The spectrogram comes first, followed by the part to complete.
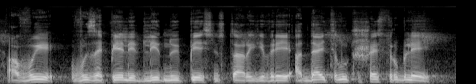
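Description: A man voicing a brash, sharp-tongued woman with a brusque, mocking manner in an audiobook story. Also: deep voice, steady tone, moderate pace, lightly acted. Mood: indignant. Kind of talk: audiobook character acting.

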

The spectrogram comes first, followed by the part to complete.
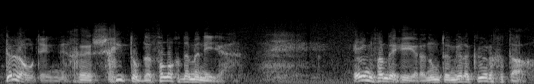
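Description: An actor playing a formal, commanding castaway gentleman in an absurdist radio play, measured and over-polite. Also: fairly low pitch, sing-song, breathy edge. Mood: formal, businesslike. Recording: dull lo-fi old radio recording.

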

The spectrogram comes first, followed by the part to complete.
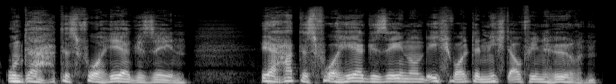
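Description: A man's voice: on the low side, animated, measured pace, husky, dry recording, studio quality. A man voicing a distraught fugitive in an audiobook story, wailing and agitated, full of exclamations and pleading questions. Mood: despairing.

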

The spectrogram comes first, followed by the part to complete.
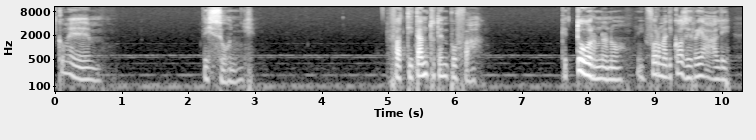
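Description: An actress playing a submissive, nostalgic young bourgeois wife in a literary radio drama, speaking deliberately. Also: female voice, deep voice, a little mellow, full character voice. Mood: nostalgic, dreamy. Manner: slow, deliberate, at times whispered. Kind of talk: dramatic stage reading for radio, literary monologue.

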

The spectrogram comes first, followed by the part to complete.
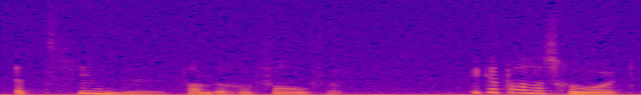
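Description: An actress playing a pushy, sly young newspaper reporter who probes and insinuates in a radio play. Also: female voice, medium pitch, very animated, a little fast, mellow, a little hiss or hum, natural voice, rough recording. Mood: chatty, brazen. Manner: insinuating, probing, brazen.

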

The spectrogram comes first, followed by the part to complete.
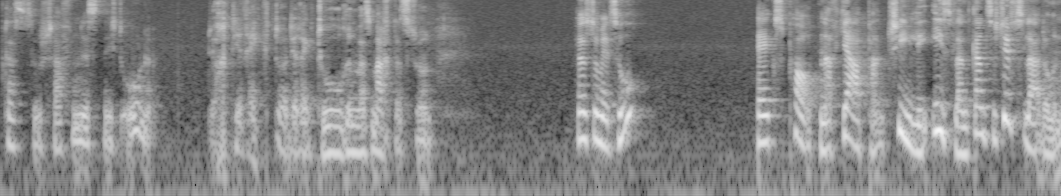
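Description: An actress playing a middle-aged, self-important and intrusive company director in a radio play, rambling and domineering with a creaky voice. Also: female voice, medium pitch, a bit bright, a little hiss or hum. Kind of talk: radio play monologue and dialogue.

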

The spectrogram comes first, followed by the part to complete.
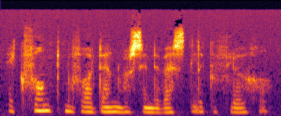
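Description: An actress playing a timid, earnest young wife who tells her own story in a radio drama, with a husky, breathy voice. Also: deep voice, fairly even intonation, normal speed, exaggerated voice, rough recording. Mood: wistful narration. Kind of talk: radio drama acting and first-person narration.

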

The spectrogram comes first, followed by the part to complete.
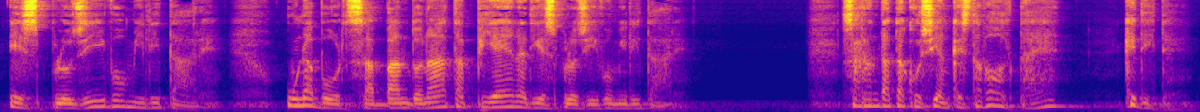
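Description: An actor playing a disillusioned provincial ex-punk looking back with bitter irony, in a husky, brooding radio drama monologue with dramatic pauses. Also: male voice, mid-range voice. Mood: sardonic, brooding. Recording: music playing under the voice. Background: guitar music.

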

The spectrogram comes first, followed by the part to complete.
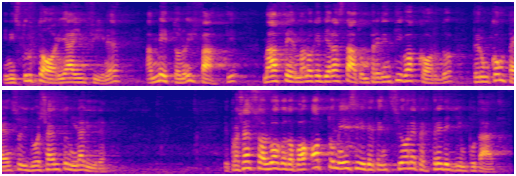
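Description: A formal documentary narrator played by a man reads an official report in measured speech. The voice is fairly high and rings in an echoey room. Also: animated, darkish tone, natural voice. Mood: formal, grave. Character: formal male narrator reading a police report.

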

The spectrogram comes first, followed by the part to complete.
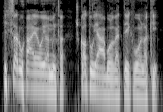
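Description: A man's voice: lowish voice, wildly swooping pitch, fairly bright tone, dry recording, studio quality, voice pushed up, exaggerated voice. A man voicing a cranky, proud little old Wild West hunter in a storybook, with blustering, exclamatory, folksy talk. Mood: bitter, scornful.

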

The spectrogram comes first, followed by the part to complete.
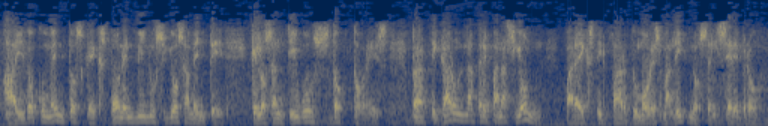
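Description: A deep-voiced, passionate old professor. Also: male voice, sing-song, measured pace, a little hiss or hum. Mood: awed, rapturous. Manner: grandiloquent, emphatic, theatrical. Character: elderly male archaeology professor, passionate, awed, obsessive about Egypt. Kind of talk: radio drama acting. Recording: dull vintage radio recording with music.

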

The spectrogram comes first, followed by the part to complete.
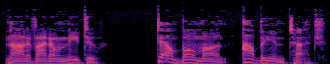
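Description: A man's voice: medium pitch, animated, a bit bright, no room sound, voice pushed up, exaggerated voice. A man voicing a cocky middle-aged hustler who teases and drawls his words. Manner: teasing, drawn-out, challenging.

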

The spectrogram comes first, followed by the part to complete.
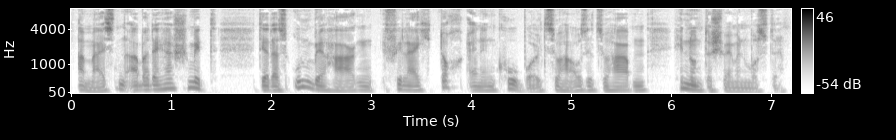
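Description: A man narrating a scripted children's radio play as a calm storyteller. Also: sits low, normal speed, dry recording.

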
